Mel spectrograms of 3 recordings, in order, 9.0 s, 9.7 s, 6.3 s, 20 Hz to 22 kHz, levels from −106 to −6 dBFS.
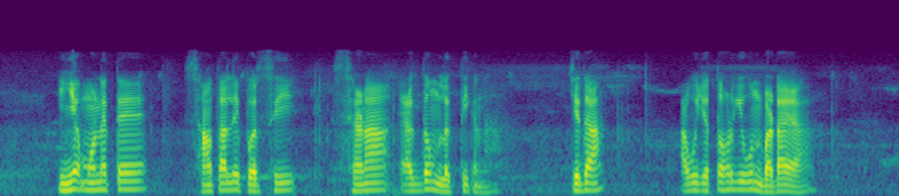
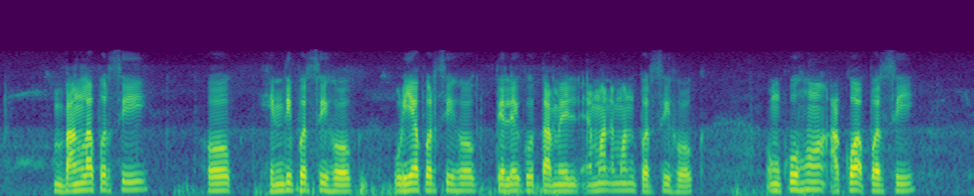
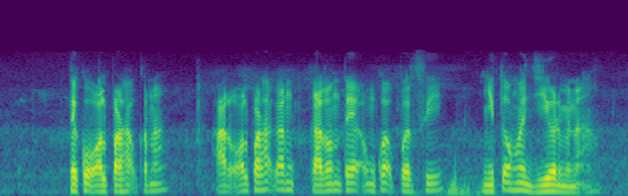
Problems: none marked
